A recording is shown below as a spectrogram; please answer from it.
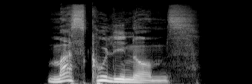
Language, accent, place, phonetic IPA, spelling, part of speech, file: German, Germany, Berlin, [ˈmaskuliːnʊms], Maskulinums, noun, De-Maskulinums.ogg
- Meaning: genitive singular of Maskulinum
